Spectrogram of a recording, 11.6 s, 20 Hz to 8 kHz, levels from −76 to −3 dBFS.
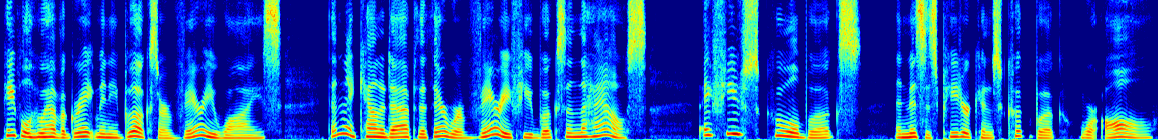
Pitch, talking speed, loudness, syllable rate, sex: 215 Hz, 170 wpm, -17 LUFS, 4.7 syllables/s, female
